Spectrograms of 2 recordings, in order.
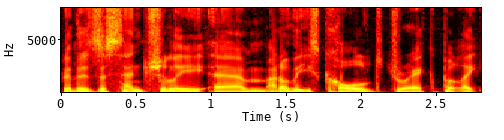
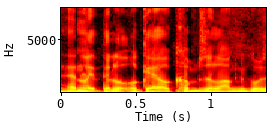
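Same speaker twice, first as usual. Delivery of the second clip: plain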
